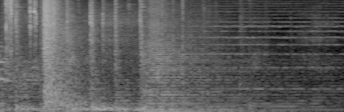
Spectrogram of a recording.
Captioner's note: fires gunshot; gunshot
